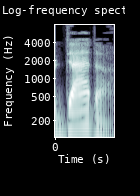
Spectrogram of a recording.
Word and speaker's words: data: and British usages are data which may be pronounced with DA instead of a day and maroon pronounced with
